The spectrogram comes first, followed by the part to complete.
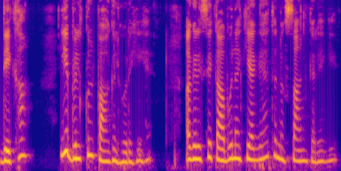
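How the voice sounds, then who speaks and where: A woman's voice: mid-range voice, warm tone, husky, close to an everyday voice. A woman reading the lines of a domineering, scheming older mother-in-law in a storybook tale, spoken in a harsh, commanding manner.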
